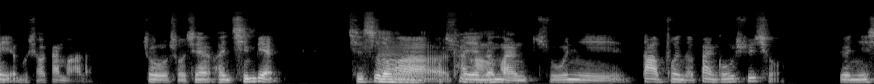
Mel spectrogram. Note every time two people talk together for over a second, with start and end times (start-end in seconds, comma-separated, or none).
3.7-5.3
